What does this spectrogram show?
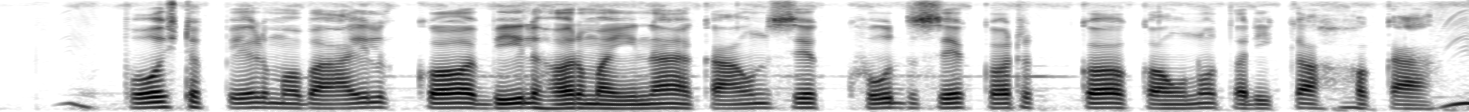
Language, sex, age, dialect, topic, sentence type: Bhojpuri, male, 18-24, Western, banking, question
